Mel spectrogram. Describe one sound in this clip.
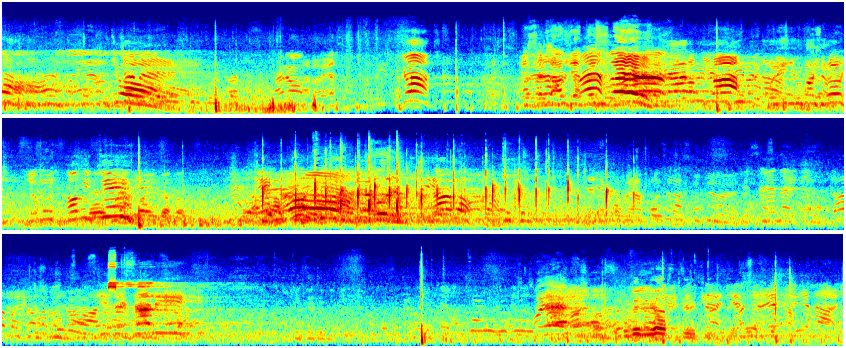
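Young men shout and call to each other across an outdoor field.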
